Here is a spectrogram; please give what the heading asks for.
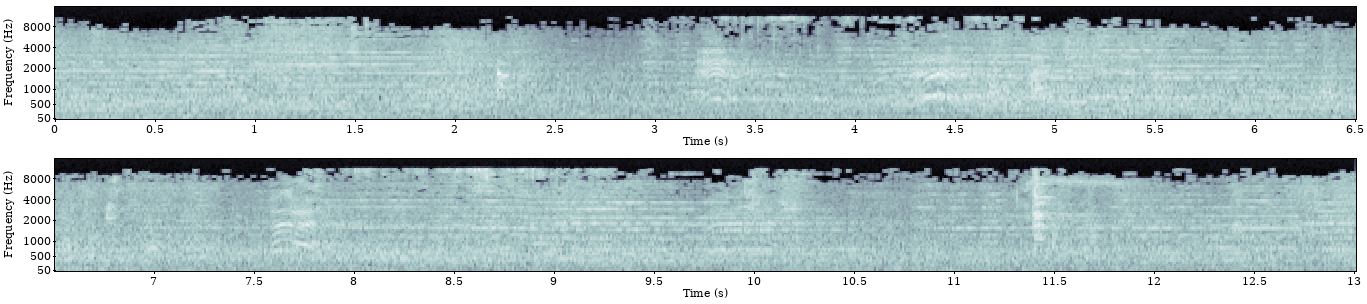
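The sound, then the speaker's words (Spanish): A train approaching a station platform: a loud, dense, continuous rumbling roar fills the whole stretch, with sharper metallic clanks standing out at intervals. “Otro tren se acerca”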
